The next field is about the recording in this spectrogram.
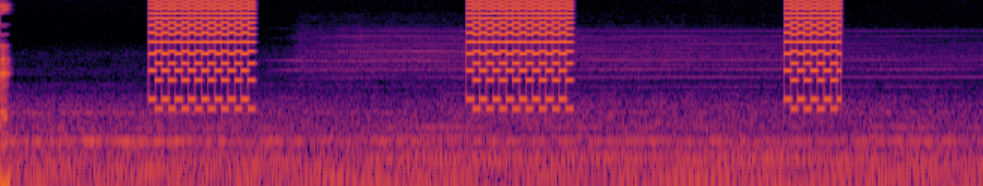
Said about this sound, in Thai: หลังจากฟังเสียงรอสายอยู่พักใหญ่ หัวหน้าของผมก็กดรับสาย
